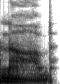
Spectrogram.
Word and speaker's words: knob: door knob a door knob yes the K and knob is silent and these things here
